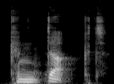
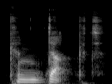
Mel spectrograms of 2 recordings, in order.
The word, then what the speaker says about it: conduct: are conducting electricity so note the stress of on the verb as well conduct conduct stress on the second syllable we say conduct when we're using the noun the word conduct is all about behavior as in a code of conduct or criminal conduct but when we use the verb which is what I'm going to look at here stress the second syllable conduct so water ducts heat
